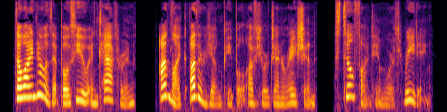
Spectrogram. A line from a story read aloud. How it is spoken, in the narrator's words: Hilbery continued with a little laugh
